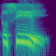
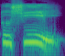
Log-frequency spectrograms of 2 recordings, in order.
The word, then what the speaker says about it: Tushil: up or behar people when they pronounce my name they said to see okay okay but those who have a good uh tongue influence over their communication they say to shield okay okay fine you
